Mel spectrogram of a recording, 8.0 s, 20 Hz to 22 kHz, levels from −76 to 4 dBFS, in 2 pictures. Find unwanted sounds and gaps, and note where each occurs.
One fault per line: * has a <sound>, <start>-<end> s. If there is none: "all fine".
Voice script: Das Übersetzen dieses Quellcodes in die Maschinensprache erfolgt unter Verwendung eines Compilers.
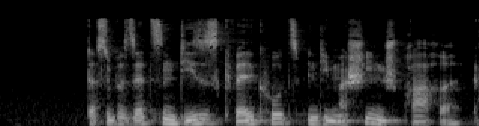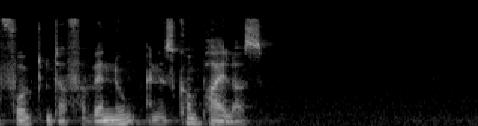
all fine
